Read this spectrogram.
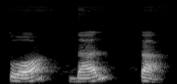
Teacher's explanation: জিহ্বার আগা সামনের উপরের দুই দাঁতের গোড়ার সাথে লাগিয়ে ত, দাল, তা, কেমন করে উচ্চারণ করতে হবে, শক্ত করে।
